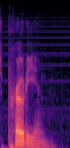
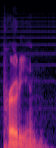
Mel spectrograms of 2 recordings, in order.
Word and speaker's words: protein: When I was in ninth grade, I had a science teacher who pronounced the word protein as protean. And I don't know. She said you could do it either way, and she preferred protean.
